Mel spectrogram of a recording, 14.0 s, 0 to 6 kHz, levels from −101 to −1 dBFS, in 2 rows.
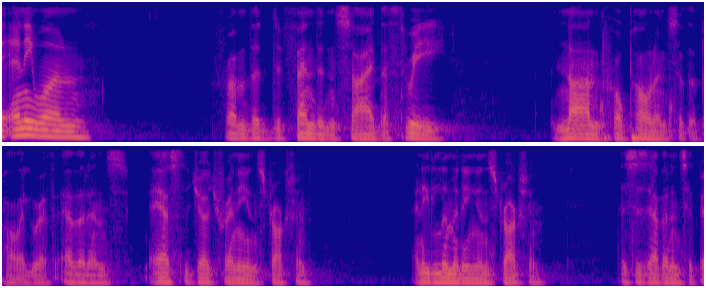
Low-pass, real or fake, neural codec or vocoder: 5.4 kHz; real; none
